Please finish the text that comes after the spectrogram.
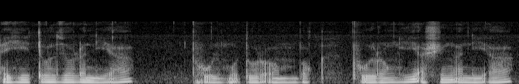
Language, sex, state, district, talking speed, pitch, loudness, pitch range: Mizo, male, Mizoram, Aizawl, 240 wpm, 100 Hz, -19 LUFS, 95-105 Hz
